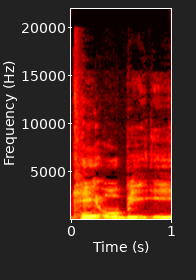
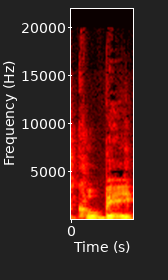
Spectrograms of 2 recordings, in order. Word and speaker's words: Kobe: And K-O-B-E here is Kobe, whereas of course Kobe's name is pronounced Kobe.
